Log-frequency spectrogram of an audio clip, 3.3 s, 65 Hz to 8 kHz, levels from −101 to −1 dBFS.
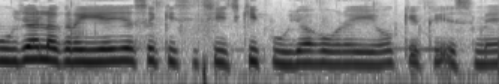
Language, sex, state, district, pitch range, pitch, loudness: Hindi, female, Himachal Pradesh, Shimla, 215-245 Hz, 230 Hz, -18 LUFS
